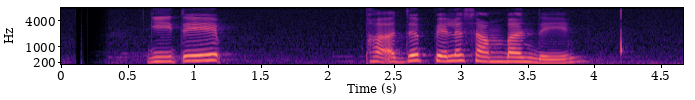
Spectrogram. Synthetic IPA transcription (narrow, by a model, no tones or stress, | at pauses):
ɡiːt̪eje | pʰad̪əpelɐsamband̪ejen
